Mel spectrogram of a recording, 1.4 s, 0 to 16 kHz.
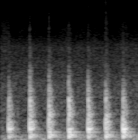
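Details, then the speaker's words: Mercedes C63 AMG coupe, knuckle-tapping door/body panel: eight evenly spaced dull, deadened hollow taps about five per second; much more material here than on original areas, indicating thick body filler under paint. "witzig komplett anders hier irgendwie material da ist viel mehr material"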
